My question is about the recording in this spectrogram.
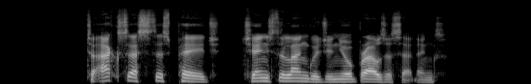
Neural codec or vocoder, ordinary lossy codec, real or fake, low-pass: none; AAC, 96 kbps; real; 14.4 kHz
